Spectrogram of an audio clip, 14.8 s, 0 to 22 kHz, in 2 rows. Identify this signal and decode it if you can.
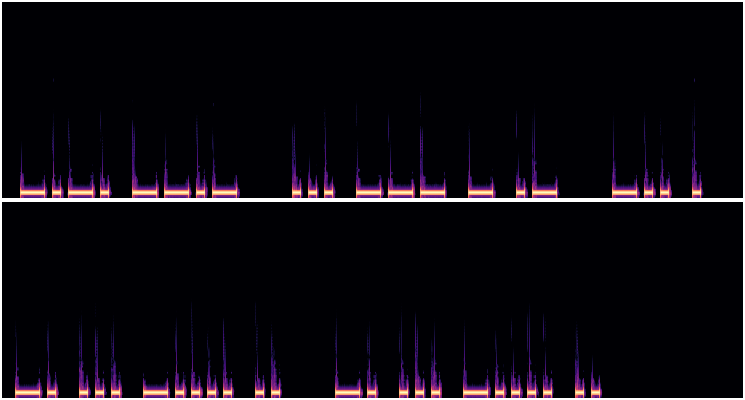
Morse code, heard as a keyed tone, about 16 wpm, 700 Hz. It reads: CQ SOTA DE NS6I NS6I
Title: SOTA QSO Practice 15wpm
